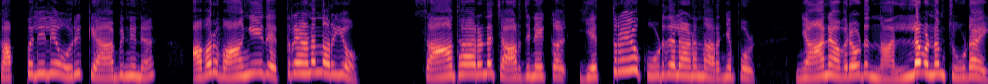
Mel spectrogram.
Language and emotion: Malayalam, angry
